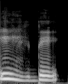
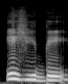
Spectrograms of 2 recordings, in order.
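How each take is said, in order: Both takes have the same delivery.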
